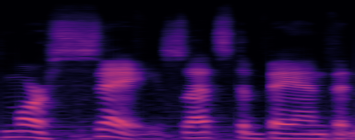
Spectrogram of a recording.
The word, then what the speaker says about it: Marseille: always we're gonna read some comments okay it's pronounced Marseille so that's the band that Neil Buchanan was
